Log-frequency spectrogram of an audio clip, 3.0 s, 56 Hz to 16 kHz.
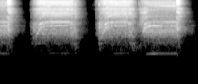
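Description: A Makita XDT19 impact driver runs in three hammering bursts, each about a second long with brief pauses between, loud and close, with a mellow rattling tone and no talk.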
